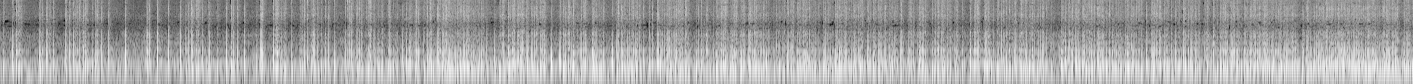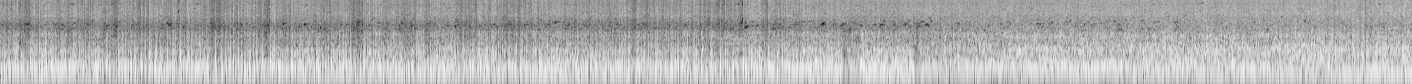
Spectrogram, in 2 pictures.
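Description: Festival fireworks going off in a continuous barrage. Explosions follow so closely that they merge into one steady, loud roar. The crackle is thickest in the first dozen seconds or so, then evens out into a deep continuous rumble.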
